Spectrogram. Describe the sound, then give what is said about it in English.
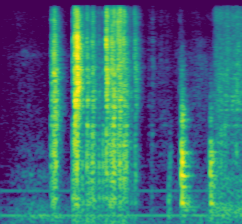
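Riffle shuffle of a deck of playing cards: a burst of crisp, papery fluttering followed by a few shorter snaps and a final brief riffle, with no voices. “Put this one on top of that one. And then shuffle, please.”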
